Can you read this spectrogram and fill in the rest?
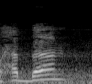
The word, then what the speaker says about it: حبان: فحبان هو بفتح الحاء وليس بكسرها، وهو ابن هلال وهو ثقة حديثه عند أصحاب الكتب الستة.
